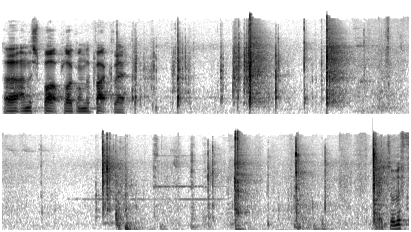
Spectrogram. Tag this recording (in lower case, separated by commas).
speech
